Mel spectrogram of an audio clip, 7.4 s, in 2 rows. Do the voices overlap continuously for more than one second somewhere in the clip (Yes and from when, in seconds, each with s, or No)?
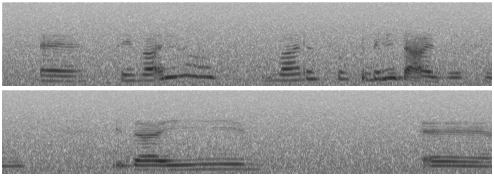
No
